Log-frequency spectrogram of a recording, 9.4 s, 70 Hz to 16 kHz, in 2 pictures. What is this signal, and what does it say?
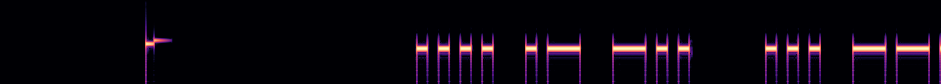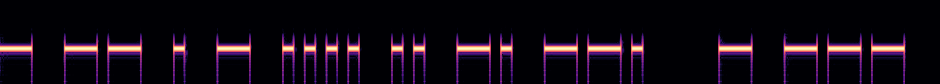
Morse code, heard as a keyed tone, about 22 wpm, 700 Hz. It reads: HAD SOMETHING TO
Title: Sets of 5 Words 22wpm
